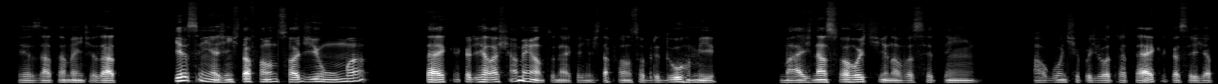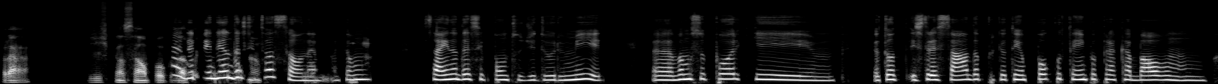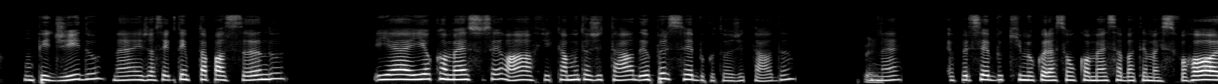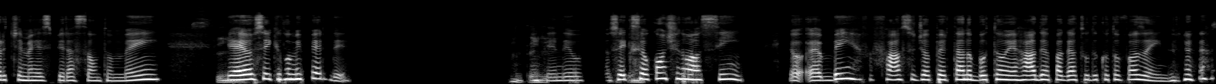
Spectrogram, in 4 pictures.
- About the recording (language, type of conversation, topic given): Portuguese, podcast, Qual estratégia simples você recomenda para relaxar em cinco minutos?
- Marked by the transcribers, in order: tapping; chuckle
